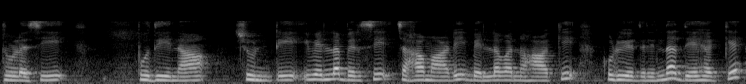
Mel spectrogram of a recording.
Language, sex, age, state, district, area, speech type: Kannada, female, 45-60, Karnataka, Bangalore Rural, rural, spontaneous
